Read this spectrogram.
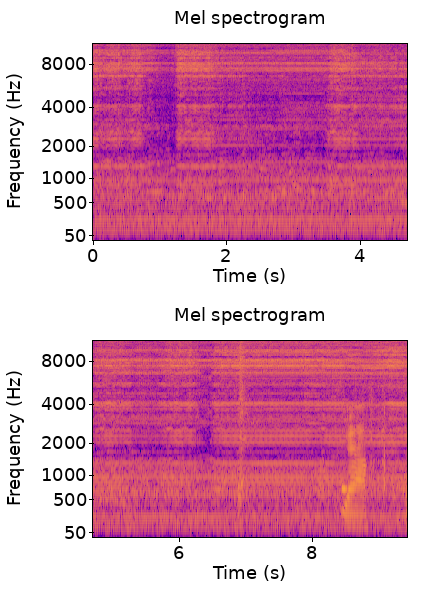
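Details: Air conditioner condensing unit running and cooling: steady low electrical buzz under quiet run, no rhythm change; pressing down stops it; owner suspects fan motor or loose front grille/cover, not confirmed, unit later shut off.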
